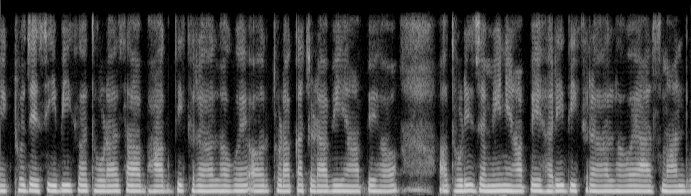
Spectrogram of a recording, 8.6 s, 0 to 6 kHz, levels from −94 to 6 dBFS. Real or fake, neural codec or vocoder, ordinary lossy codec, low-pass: fake; codec, 16 kHz, 16 kbps, FreqCodec, smaller model; none; 5.4 kHz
